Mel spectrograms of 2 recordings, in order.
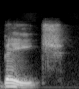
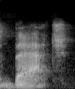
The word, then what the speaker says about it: batch: It's not batch, it's batch. It has the ah short sound.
